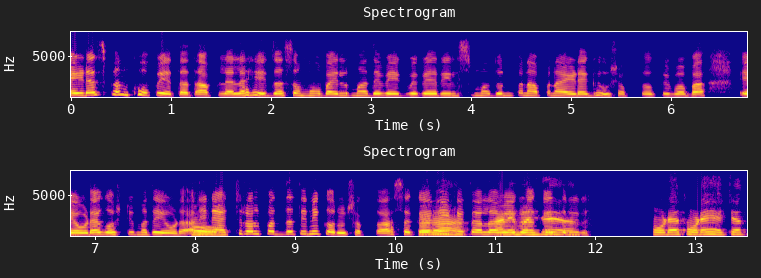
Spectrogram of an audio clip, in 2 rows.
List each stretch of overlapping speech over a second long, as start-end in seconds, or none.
none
